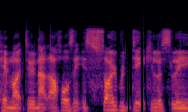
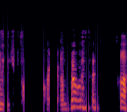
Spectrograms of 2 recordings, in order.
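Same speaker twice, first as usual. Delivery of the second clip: put-on angry yelling voice, higher pitch; 11 semitones higher than usual. Retelling a movie phone scene, imitating Jordan Belfort angry. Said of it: "He's getting really angry".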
